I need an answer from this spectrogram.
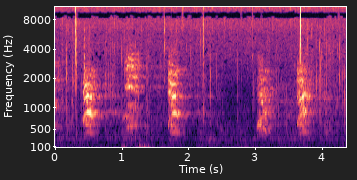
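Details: Further off, beagles trailing a snowshoe hare through wet, snowy woodland give about five spaced, bell-like bays. Sleet and rain patter lightly underneath.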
